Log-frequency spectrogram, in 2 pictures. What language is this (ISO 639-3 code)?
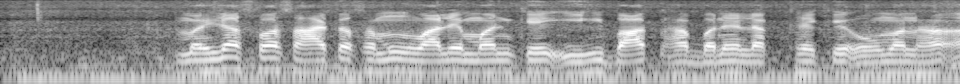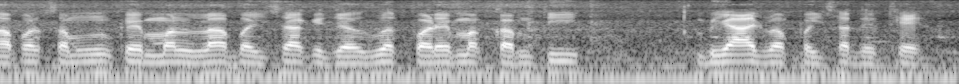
hne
